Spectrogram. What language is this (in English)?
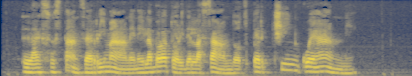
Italian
